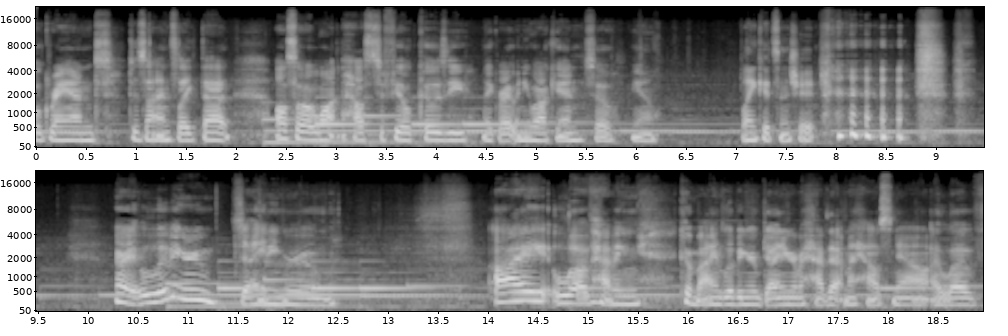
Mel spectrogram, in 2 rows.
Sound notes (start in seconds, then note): 7.9 laugh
